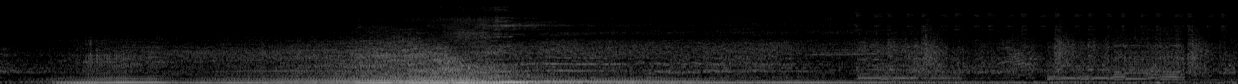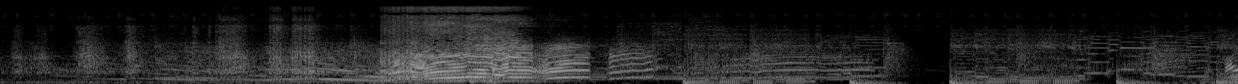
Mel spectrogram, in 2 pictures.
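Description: Yamaha Banshee's twin-cylinder two-stroke quad engine running as it rides past, loudest about four to five seconds in, then fading away. From about eight seconds in, background music takes over.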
